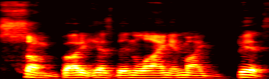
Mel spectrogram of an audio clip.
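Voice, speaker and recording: Putting on a growling character voice, a man talks at a medium pitch and a moderate pace. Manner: displeased, grumpy.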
